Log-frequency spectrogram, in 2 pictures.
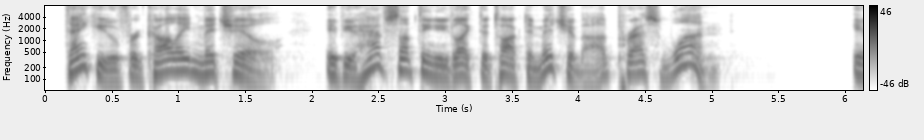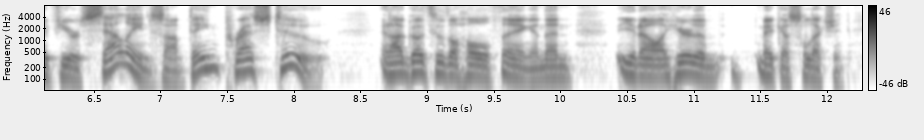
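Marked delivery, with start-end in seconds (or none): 0.2-8.3 put-on radio announcer voice and delivery. Speaker shows how they answer spam callers, in a radio announcer voice. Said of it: "Just launch into the radio voice".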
